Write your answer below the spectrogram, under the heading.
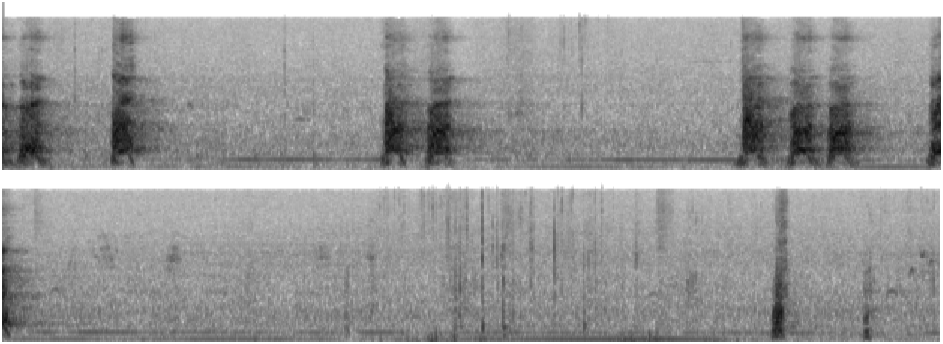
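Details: Jomon Shiba Inu dog producing sharp, short barks in irregular clusters of two or three, separated by pauses of several seconds, over a faint steady low hum; one last isolated bark near the end.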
